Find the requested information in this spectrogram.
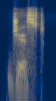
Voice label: "gist", Indian

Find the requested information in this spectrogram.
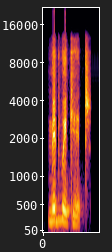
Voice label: "midwicket", Indian

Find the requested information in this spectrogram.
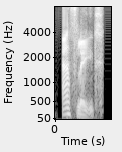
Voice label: "athlete", British

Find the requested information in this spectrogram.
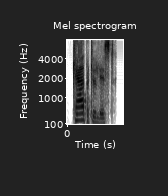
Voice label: "Capitalist", Indian

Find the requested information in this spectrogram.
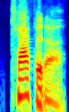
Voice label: "taffeta", American

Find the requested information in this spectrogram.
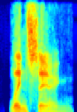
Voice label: "linsang", American

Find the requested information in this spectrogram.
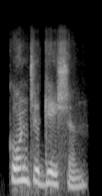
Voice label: "Conjugation", Indian

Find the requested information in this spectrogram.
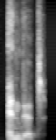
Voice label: "ingot", Indian

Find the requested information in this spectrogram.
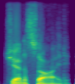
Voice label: "genocide", American

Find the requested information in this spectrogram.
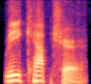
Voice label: "recapture", American

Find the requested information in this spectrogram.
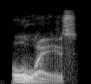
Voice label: "always", British

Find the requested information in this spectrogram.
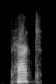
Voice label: "pact", American

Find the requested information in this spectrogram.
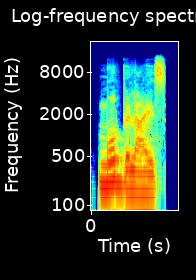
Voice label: "mobilize", Indian

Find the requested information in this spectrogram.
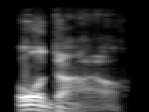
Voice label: "audile", British

